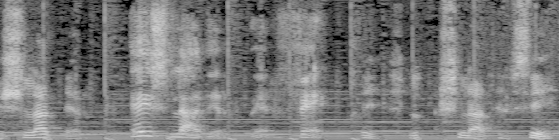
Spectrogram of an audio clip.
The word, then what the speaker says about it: Schlatter: que a don Juan Schleder. ¿Cómo está usted, don Juan? Y primero que todo, dígame si está bien la pronunciación del apellido. ¿Schleder? No, tal como se escribe, Schlatter.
